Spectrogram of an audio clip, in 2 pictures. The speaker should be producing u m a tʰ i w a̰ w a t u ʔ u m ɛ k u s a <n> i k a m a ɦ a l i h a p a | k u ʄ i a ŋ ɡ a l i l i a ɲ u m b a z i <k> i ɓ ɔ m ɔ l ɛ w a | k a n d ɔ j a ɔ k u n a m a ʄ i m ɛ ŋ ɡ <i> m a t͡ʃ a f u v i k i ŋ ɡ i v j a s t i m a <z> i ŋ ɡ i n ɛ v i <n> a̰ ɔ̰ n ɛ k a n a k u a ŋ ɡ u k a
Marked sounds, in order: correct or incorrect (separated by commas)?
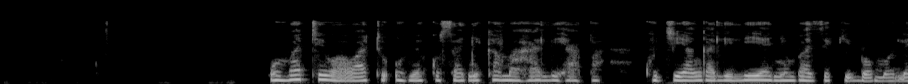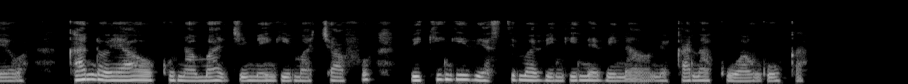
incorrect, correct, correct, incorrect, correct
